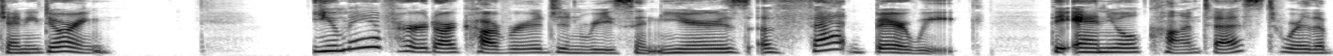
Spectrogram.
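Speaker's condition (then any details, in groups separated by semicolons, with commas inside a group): No condition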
